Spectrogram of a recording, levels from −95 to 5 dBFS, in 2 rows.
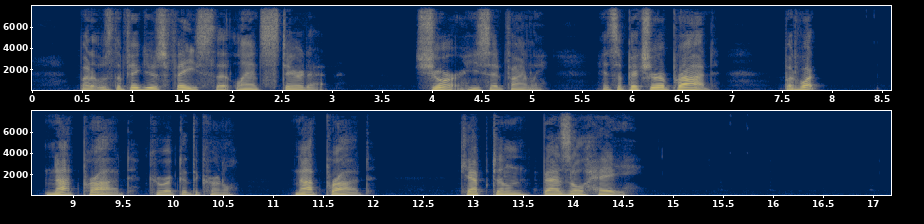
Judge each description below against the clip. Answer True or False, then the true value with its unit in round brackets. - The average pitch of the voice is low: True (130 Hz)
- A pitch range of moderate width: True (4.4 semitones)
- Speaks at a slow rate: True (110 wpm)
